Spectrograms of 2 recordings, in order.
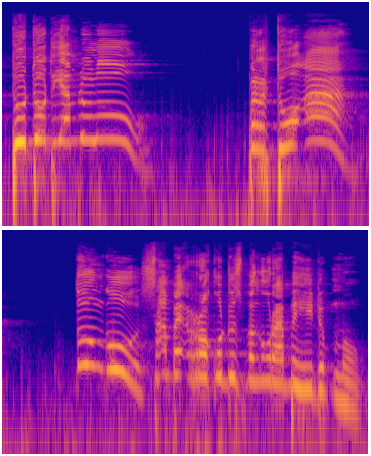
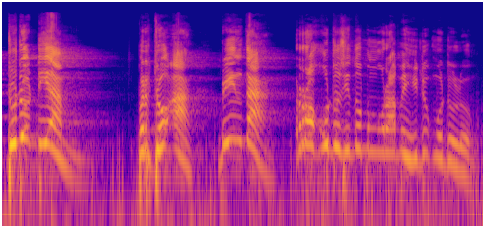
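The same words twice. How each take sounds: First: High, loud, slow command; slow the command down and proclaim it; emphatic command. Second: Loud, high proclamation of the verse; proclaimed scripture. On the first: Preacher proclaiming scripture's command to sit still. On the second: Preacher to congregation, proclaiming the command loudly. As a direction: ring it out like a command from the pulpit. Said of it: "Firman Tuhan katakan". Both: Acted.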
